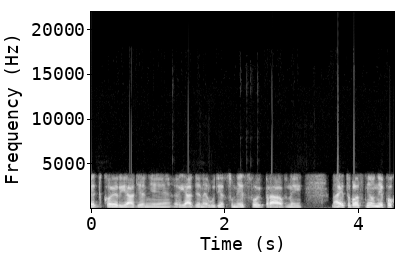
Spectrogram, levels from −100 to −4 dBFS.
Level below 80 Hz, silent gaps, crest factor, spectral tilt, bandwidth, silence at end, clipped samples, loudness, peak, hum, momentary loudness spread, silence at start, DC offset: -56 dBFS; none; 16 dB; -8 dB/octave; 6.2 kHz; 0 s; under 0.1%; -16 LUFS; 0 dBFS; none; 8 LU; 0 s; under 0.1%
